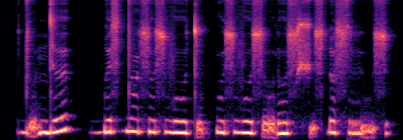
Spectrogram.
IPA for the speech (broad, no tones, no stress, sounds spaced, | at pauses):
d o̰ n d ə | ɡ͡b ə s d ɔ̃ s u s v o t o̰ k͡p u s v o s o̰ ɾ o s ʃ ṵ s ɗ ɔ s r ṵ s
